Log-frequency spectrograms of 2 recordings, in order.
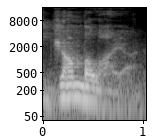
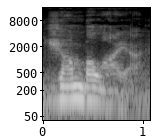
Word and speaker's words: jambalaya: It's jambalaya. I have it in my brain that it's jam, J-A-M, the way it's spelled, but it's pronounced jambalaya.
